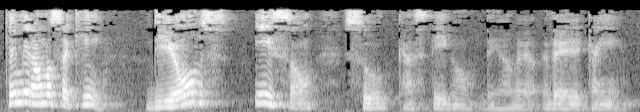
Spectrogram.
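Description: A man's voice: medium pitch, lively intonation, slow pace. A man preaching a sermon as pastor, emphatic and repetitive, sometimes acting out short voices. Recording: dull lo-fi recording.

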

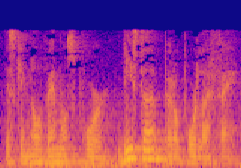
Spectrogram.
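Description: A woman's voice: a bass voice, expressive, a little hiss or hum. Earnest woman preaching, muffled lo-fi recording. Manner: earnest, slows down to read scripture verses. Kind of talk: sermon.

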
